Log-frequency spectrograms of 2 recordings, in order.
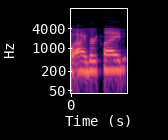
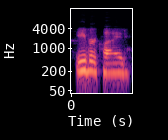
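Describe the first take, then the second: First: Iberclyde starting with an EYE sound; first vowel of Iberclyde as in "eye"; current pronunciation. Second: Eberclyde starting with an EE sound; first vowel of Eberclyde as in "see"; former pronunciation. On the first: Real, not acted. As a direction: say Iberclyde with a long I, like "eye-ber-clyde". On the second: Shown as a demonstration. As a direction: say Eberclyde with a long E, like "ee-ber-clyde". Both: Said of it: "I used to say Eberclyde".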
